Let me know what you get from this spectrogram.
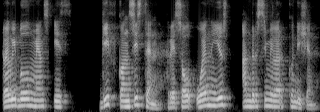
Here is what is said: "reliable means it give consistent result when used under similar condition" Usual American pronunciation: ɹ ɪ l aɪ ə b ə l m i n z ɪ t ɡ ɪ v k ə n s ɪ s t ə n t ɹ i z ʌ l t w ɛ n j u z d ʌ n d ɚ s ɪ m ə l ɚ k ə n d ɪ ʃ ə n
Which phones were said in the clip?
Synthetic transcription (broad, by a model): ɹ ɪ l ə b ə l m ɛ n s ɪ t ɡ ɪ f k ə n s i s t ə n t ɹ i s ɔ l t w ɛ n j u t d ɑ n d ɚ s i m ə l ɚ k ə n d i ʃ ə n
